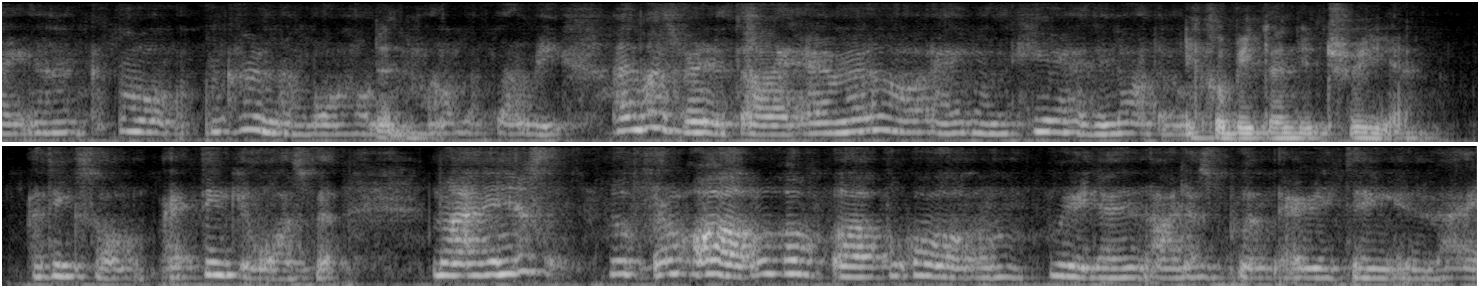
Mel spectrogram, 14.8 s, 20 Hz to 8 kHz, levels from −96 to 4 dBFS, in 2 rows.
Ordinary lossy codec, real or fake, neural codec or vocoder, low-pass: none; fake; codec, 16 kHz, 4.8 kbps, FACodec; none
